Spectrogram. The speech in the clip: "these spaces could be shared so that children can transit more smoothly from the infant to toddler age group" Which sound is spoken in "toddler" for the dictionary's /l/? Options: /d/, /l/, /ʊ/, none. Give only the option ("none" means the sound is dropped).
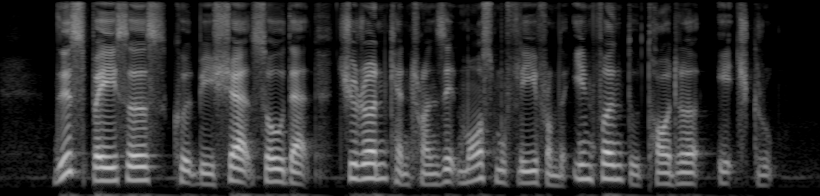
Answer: none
